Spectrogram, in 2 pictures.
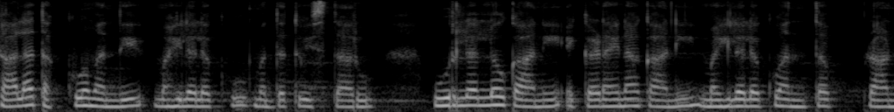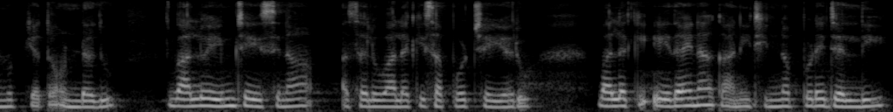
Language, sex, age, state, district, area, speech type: Telugu, female, 18-30, Telangana, Hyderabad, urban, spontaneous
